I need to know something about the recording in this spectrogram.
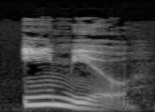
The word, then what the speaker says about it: emu: And apparently NPR decided to allow their journalists to pronounce it in the American way, which is how I say it, which is emu, like a cow, emu.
